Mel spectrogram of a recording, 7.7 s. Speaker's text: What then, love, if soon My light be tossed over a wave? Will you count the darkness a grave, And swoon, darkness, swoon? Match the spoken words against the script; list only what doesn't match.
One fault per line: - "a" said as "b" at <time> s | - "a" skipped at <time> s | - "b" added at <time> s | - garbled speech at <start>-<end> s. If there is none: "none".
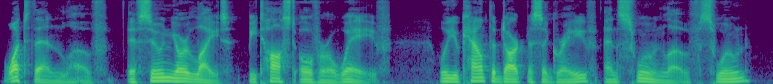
- "My" said as "Your" at 1.7 s
- "darkness" said as "love" at 6.6 s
